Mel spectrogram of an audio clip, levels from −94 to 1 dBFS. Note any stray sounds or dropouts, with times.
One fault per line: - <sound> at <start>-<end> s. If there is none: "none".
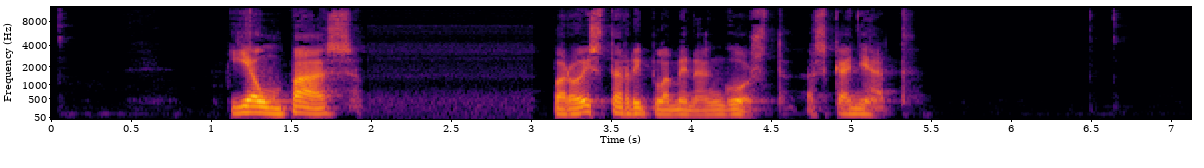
none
